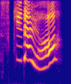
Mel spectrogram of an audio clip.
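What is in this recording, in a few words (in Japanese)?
"すきだよお", Japanese; Voice&Breath; Vocaloid 6.5.1; Otomachi; VOCALOID6 AI OtomachiUna Spicy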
